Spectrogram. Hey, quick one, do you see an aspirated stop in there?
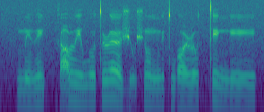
no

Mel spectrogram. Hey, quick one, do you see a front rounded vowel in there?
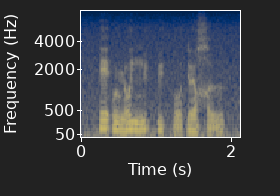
yes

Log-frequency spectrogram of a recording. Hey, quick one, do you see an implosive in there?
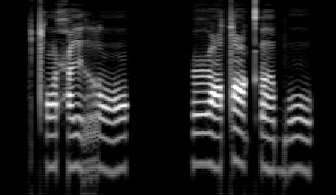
no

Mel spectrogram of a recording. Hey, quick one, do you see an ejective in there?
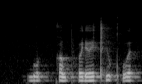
yes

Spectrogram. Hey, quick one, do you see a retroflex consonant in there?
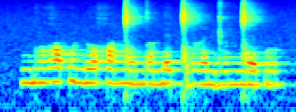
no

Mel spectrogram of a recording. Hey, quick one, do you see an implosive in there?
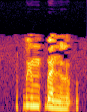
yes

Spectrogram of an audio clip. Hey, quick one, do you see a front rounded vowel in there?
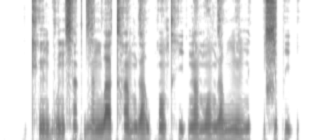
no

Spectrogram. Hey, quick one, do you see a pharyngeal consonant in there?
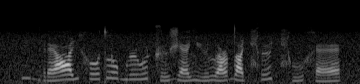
yes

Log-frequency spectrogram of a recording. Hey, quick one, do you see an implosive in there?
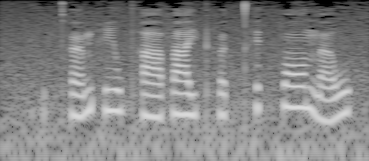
no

